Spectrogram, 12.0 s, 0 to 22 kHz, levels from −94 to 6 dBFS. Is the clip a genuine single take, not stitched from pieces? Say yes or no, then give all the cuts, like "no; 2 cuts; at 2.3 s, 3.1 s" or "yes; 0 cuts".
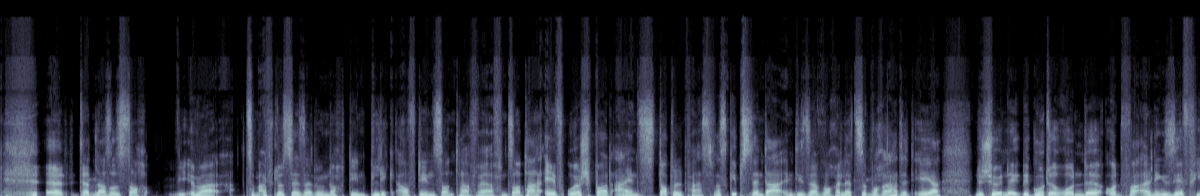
yes; 0 cuts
